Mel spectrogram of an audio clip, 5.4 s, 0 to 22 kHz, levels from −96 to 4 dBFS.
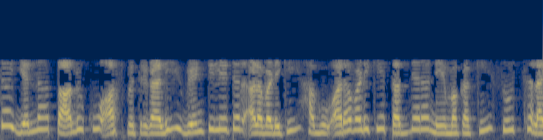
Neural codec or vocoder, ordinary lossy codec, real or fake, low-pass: none; none; real; 3.6 kHz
